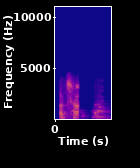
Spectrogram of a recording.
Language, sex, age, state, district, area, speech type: Sindhi, male, 45-60, Gujarat, Kutch, urban, conversation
